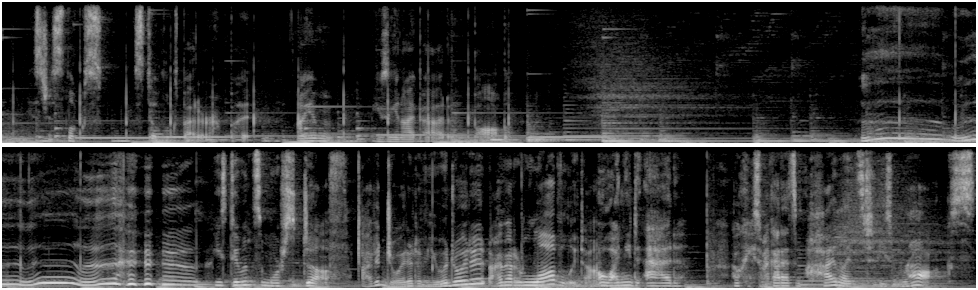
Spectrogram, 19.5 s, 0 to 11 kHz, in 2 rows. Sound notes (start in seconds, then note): 5.2 cheery music; 8.8 laughing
